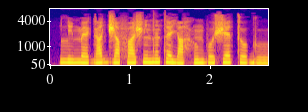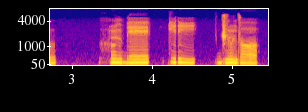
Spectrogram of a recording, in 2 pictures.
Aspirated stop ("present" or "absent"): absent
